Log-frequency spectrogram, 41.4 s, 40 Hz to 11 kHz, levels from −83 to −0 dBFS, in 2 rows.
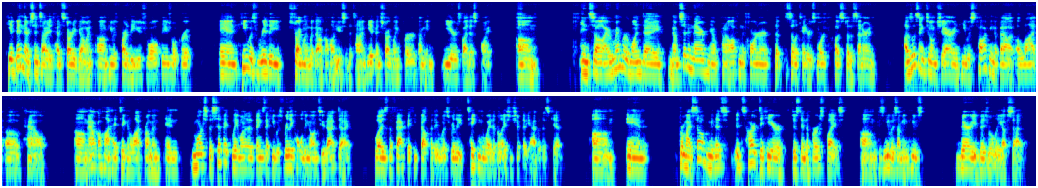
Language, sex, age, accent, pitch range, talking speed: English, male, 20-39, American, 115-135 Hz, 225 wpm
